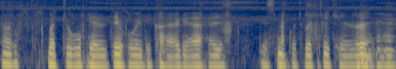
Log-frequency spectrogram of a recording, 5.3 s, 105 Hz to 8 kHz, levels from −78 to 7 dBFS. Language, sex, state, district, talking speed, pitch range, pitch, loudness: Hindi, male, Himachal Pradesh, Shimla, 160 wpm, 120-135 Hz, 125 Hz, -21 LUFS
